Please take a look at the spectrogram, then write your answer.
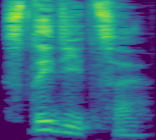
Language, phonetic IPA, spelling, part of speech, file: Russian, [stɨˈdʲit͡sːə], стыдиться, verb, Ru-стыдиться.ogg
- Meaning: 1. to be ashamed 2. passive of стыди́ть (stydítʹ)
